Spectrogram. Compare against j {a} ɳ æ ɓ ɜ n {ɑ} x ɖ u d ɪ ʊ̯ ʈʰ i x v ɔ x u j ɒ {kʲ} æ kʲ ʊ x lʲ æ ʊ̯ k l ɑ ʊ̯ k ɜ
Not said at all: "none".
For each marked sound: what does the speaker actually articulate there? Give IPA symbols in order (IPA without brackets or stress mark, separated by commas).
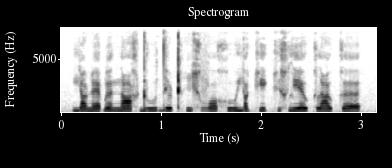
ɑ, ɑ, kʲ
